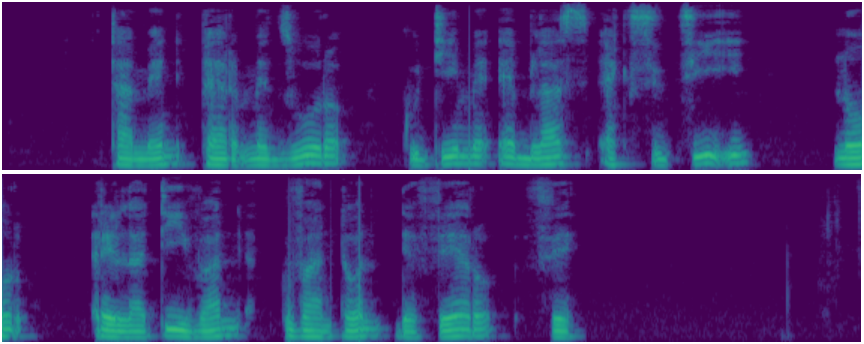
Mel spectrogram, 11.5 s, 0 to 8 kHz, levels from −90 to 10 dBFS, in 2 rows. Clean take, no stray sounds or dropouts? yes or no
yes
